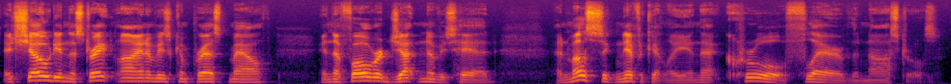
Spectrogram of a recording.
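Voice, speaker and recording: A man's voice: mid-range voice, unhurried. A man reading a western adventure story as a dramatic audiobook narrator.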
